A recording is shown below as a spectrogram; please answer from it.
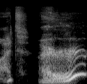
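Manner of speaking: cartoon character voice on "what" and "huh". Retelling a reply to the wife wanting to watch football, Scooby-Doo voice. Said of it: "I did the Scooby-Doo voice".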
